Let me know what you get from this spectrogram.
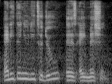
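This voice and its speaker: A young man from Miami chatting on a podcast, talking in a slightly high voice and swearing freely as he tells stories. His delivery is animated. A faint noise hums behind him. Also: a little fast. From Miami, Florida. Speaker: comedian guest. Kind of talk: casual podcast chat.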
